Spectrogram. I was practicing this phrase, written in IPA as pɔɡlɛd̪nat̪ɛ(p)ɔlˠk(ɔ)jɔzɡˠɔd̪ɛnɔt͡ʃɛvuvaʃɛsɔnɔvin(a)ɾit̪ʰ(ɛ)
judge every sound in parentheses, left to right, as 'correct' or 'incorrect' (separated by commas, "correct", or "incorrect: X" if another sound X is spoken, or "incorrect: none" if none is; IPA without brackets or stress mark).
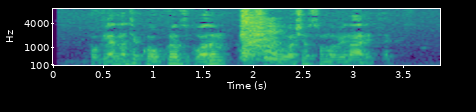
incorrect: k, incorrect: u, correct, correct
